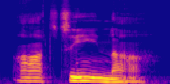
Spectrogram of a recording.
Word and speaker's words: atsina: Dana Tiger taught me how to say the word cedar in Cherokee. It tangled my Aryan tongue at first, so I practiced until it felt natural. Passing my arboreal elder tonight, I say Atsina aloud, then repeat, certain it hears and can understand the sound we humans once assigned to an aging sentinel guarding our hill.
